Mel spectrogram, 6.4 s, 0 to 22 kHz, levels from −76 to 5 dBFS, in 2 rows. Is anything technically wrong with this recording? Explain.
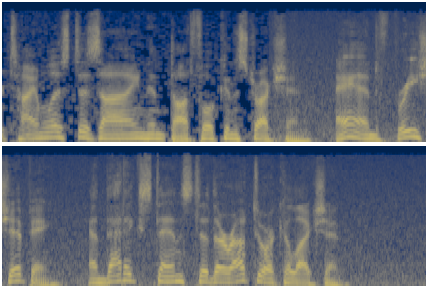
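Yes. Overdone noise removal affects the first 2 seconds, from 0.0 to 2.0 s. A noise reducer set too strongly pushes individual frequency bands down or off whenever they sit near its noise estimate, taking quieter parts of the speech with them, so the background drops away into twinkling, warbling specks. The room noise, about 17 dB below the speech, is part of the recording rather than a fault.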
